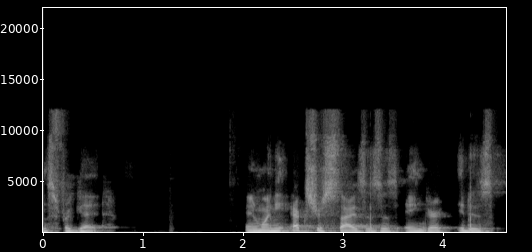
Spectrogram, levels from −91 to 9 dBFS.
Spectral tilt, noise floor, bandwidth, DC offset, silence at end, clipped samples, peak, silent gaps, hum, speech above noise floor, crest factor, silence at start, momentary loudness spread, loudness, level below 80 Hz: -5.5 dB/octave; -75 dBFS; 12.5 kHz; under 0.1%; 0.15 s; under 0.1%; -8 dBFS; 1.62-1.86 s; none; 51 dB; 16 dB; 0 s; 7 LU; -25 LUFS; -58 dBFS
